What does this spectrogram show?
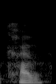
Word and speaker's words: crève: On prononce plus il creuve, mais on va prononcer il crève.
